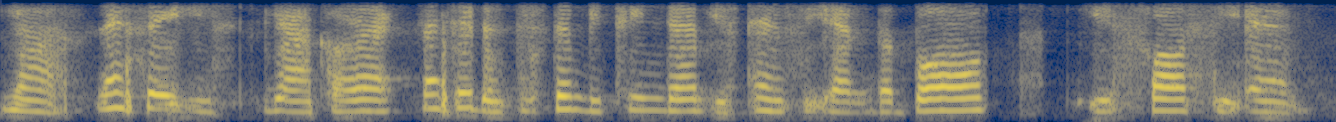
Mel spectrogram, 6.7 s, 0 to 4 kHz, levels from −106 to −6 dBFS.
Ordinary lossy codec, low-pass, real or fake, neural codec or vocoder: none; 3.6 kHz; fake; codec, 44.1 kHz, 2.6 kbps, DAC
